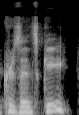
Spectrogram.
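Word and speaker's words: Krasinski: by John I always keep forgetting where his s is krinski I always have to get that ski at the end I was gonna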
